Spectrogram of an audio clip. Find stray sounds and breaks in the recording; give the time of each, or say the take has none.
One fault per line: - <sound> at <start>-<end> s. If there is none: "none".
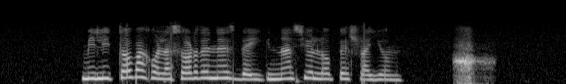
- whoosh at 4.5-5.0 s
